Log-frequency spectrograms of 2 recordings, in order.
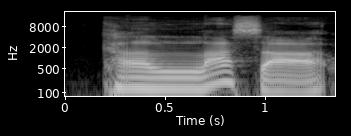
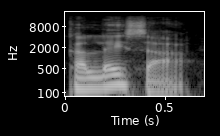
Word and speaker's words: chalaza: We are moving on to Kalasa or Kalesa. It is spelled C-H-A-L-A-Z-A. Kalesa. We'll say that. Kalesa.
